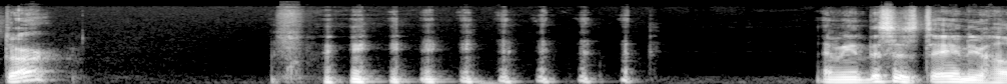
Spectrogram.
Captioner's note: Ketawa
